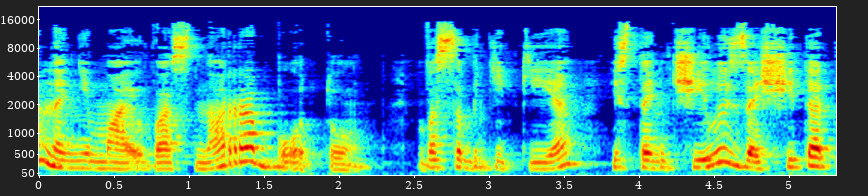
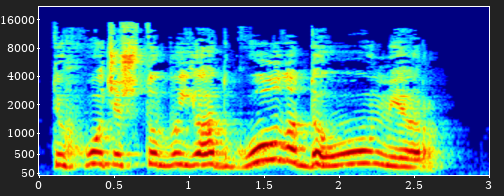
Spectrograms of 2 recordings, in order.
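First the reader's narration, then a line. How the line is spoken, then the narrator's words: Displeased groan. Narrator (Russian): Простонал Картер, явно недовольный растратами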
